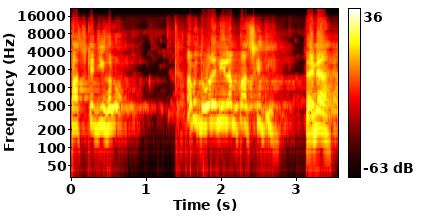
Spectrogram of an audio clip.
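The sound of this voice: A man with a fairly bright tone and ordinary pitch variation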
